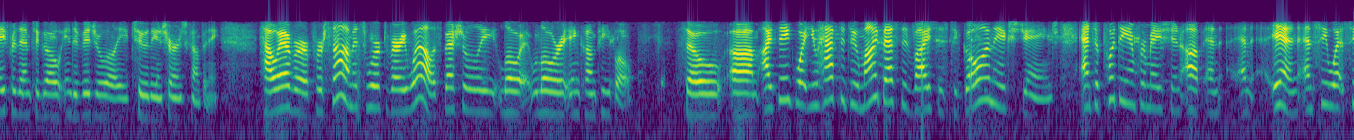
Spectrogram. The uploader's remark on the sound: This show is an opportunity for listeners to call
